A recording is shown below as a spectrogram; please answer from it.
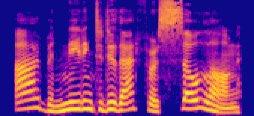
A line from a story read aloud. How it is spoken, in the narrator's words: purred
